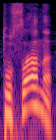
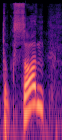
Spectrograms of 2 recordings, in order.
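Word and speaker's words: Tucson: Есть еще, конечно, вопрос у меня по поводу Тусана или Туксон, вы называете его. Туксон, потому что пишется же Туксон, как будто бы, но называется Тусан, на самом деле.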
